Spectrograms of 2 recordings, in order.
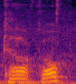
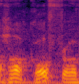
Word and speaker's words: Kharkov: on the old map of kharkov uh hawk off i should say um that's the correct russian pronunciation um i actually drove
